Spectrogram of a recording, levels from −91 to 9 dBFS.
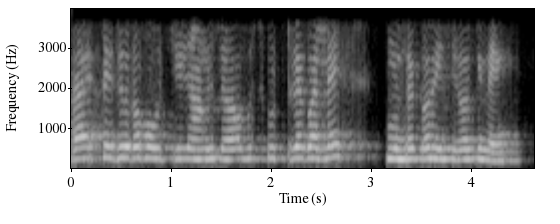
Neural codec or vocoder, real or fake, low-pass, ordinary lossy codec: vocoder, 22.05 kHz, 80 mel bands, Vocos; fake; 3.6 kHz; none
